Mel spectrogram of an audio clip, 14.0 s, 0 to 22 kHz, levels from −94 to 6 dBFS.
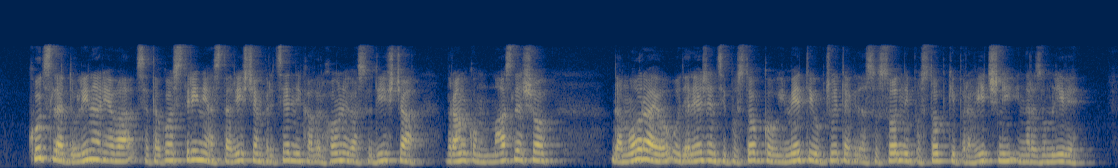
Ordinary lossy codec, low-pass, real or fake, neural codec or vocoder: none; 7.2 kHz; real; none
